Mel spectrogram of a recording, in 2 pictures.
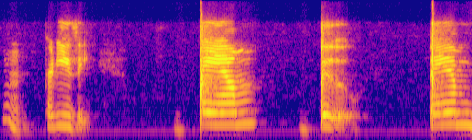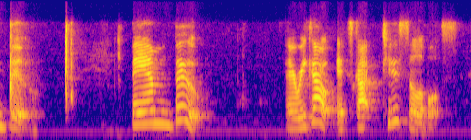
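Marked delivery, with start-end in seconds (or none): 2.0-3.6 "Bamboo" with a long gap between syllables; bam, pause, boo, each held; widely separated beats of "Bamboo"; slow, broken up. Shown as a demonstration. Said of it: "then we'll say it slow". 4.3-6.7 "Bamboo" in two clear beats; stretched, even teaching "Bamboo"; slow. Shown as a demonstration. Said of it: "then we'll say it slow".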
